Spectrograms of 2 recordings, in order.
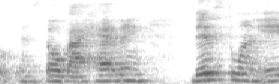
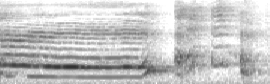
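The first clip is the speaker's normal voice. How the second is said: loud, high giddy laugh; 8 semitones higher, 11 dB louder than usual. Real, not acted. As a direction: burst out laughing with joy. Laughs after squealing.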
